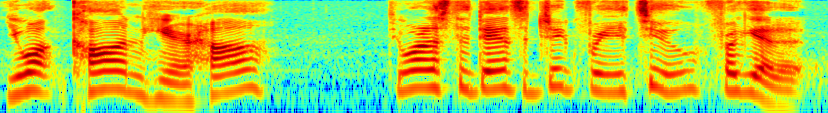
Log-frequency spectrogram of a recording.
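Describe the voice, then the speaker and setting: A man's voice: very high-pitched, expressive, brisk, fairly bright tone, pitched above the performer's own voice. A man voicing a brash, indignant boy who leads a street gang in a video game, slangy and blustering. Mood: mocking. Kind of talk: video game dialogue read aloud.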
